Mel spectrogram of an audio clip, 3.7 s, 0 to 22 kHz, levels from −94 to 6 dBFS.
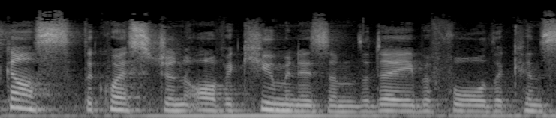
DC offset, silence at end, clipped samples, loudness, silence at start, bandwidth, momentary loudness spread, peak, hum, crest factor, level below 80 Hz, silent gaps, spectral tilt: under 0.1%; 0 s; under 0.1%; -30 LUFS; 0 s; 15.5 kHz; 9 LU; -14 dBFS; none; 16 dB; -40 dBFS; none; -3 dB/octave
